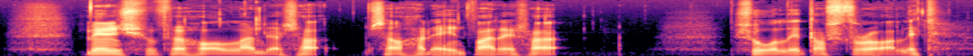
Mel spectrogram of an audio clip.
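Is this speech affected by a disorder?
Yes: cerebral palsy; congenital, born two months premature at 1.69 kg, underdeveloped lungs, electric wheelchair user, cannot run, childhood habilitation courses at Folkhälsan; uses wheelchair.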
